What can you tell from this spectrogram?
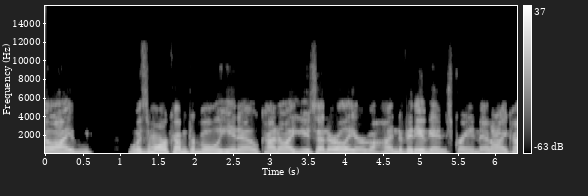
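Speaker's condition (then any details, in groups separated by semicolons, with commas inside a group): Cerebral palsy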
